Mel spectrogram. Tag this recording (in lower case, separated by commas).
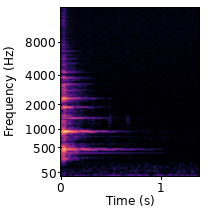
music, bowed string instrument, musical instrument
